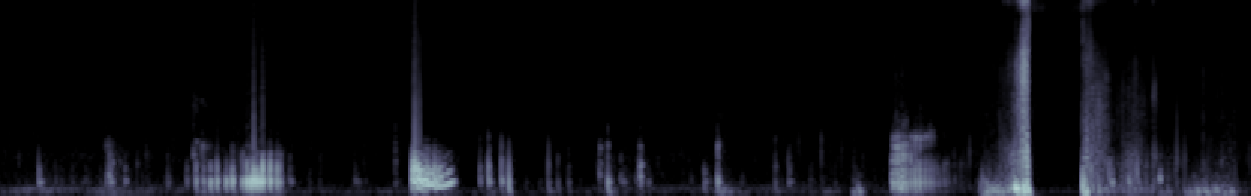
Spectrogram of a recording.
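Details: Person sick for several days with stomach pain, diarrhoea and nausea: borborygmi, low gurgling rumbles and deep growls in irregular bursts with quiet gaps.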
